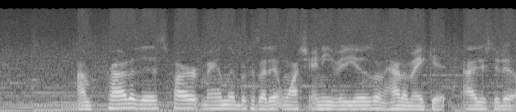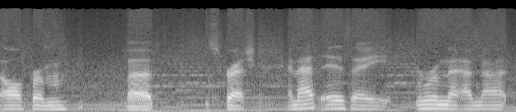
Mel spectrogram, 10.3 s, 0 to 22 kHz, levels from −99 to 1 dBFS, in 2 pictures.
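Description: A stuck bit, likely from a faulty converter, shifts samples by a step of about -35 dBFS throughout the sound, producing harsh buzzy distortion and noise filling the pauses.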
